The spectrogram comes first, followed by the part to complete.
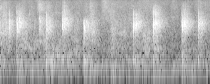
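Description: Chalk on a blackboard: a string of short, scratchy strokes and taps at irregular intervals as lines, boxes and labels are drawn.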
